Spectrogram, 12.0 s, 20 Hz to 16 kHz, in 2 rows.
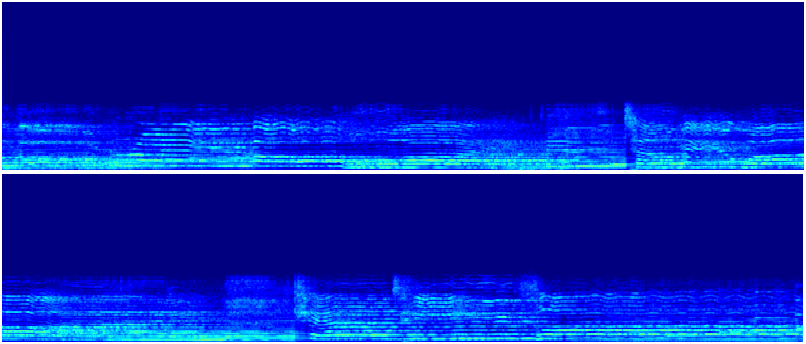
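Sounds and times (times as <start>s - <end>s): woman singing with vibrato: 0.0s - 12.0s.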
